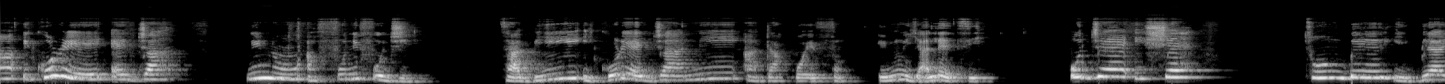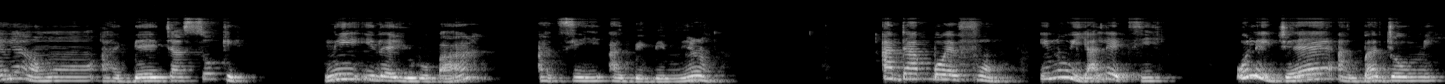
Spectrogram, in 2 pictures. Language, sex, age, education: Yoruba, female, 30-45, secondary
